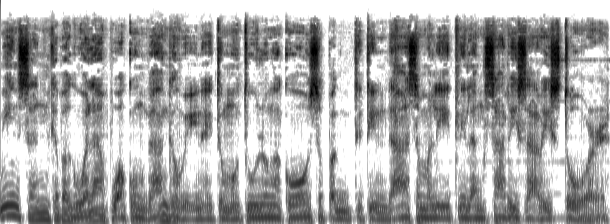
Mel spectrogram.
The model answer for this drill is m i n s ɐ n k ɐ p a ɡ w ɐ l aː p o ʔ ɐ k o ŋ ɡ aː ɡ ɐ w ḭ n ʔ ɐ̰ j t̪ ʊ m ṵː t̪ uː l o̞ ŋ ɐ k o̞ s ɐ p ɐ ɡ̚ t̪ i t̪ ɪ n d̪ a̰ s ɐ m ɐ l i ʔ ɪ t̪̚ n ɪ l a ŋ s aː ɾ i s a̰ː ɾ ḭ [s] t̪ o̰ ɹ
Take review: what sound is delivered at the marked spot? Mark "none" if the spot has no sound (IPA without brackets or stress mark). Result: s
